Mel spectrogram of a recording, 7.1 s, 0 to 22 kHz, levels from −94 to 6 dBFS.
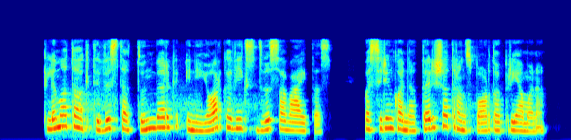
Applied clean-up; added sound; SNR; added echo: none; none; none; none.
